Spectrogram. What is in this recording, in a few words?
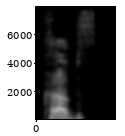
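"cubs", British English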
